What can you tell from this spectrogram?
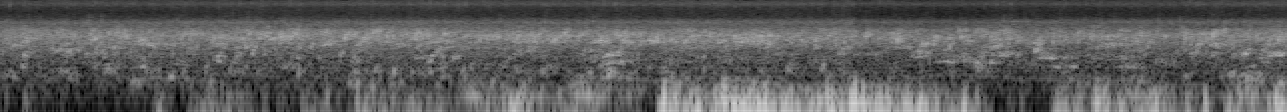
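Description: Fast floodwater rushing and churning over a flooded field, a steady hiss of moving water. About three seconds in, a heavy low rumble joins it.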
